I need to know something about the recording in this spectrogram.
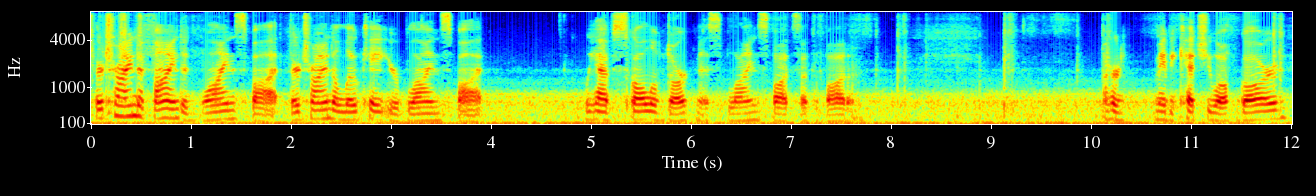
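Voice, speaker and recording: Slow, mellow-voiced woman reading tarot cards. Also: low-pitched, a little hiss or hum, low-quality recording. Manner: slow, dramatic, emphatic delivery with repeated phrases. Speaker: tarot reader. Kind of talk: tarot card reading to camera. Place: inside a parked car.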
